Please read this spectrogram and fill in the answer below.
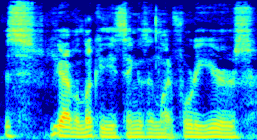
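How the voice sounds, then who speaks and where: A man's voice: sits low, steady tone, a little fast, a little mellow, husky. A middle-aged or older man giving unscripted, casual show-and-tell commentary in an easygoing, rambling way, thinking aloud. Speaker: host of a hobby collecting channel.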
